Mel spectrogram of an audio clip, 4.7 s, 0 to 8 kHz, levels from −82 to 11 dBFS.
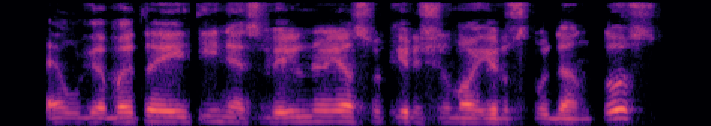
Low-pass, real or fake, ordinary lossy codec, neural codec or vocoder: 7.2 kHz; fake; AAC, 32 kbps; codec, 16 kHz, 8 kbps, FunCodec, trained on Chinese and English, 25 frames a second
